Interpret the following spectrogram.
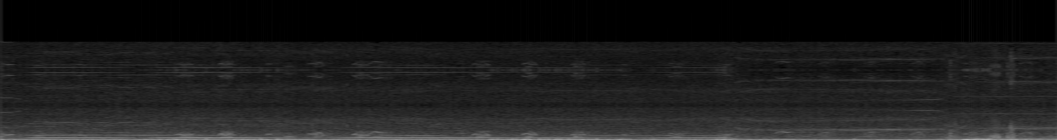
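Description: Electric motor of a HobbyZone Super Cub RC plane in flight, a steady whine that rises as it comes up to speed, holds, and cuts off about seven seconds in, then returns at a lower pitch near the end as the throttle changes. Wind rumbles on the microphone throughout.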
